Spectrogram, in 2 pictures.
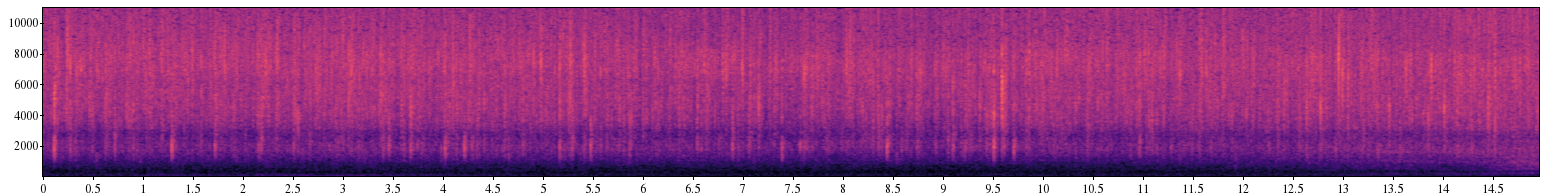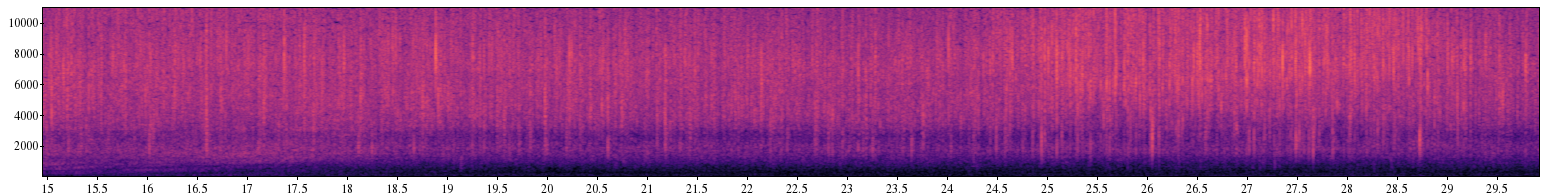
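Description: Steady rain: a constant hiss with many scattered drop ticks. Near the middle, a fainter sound sweeps up and down in pitch over a few seconds. The rain hiss grows a little louder near the end.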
